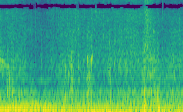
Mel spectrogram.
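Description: Low steady rumble inside a car cabin, with a few faint rustles and ticks from denim jeans being handled.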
